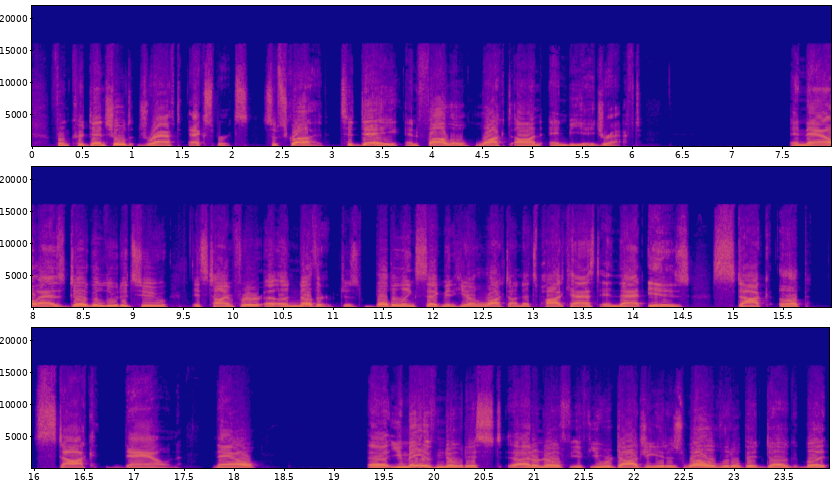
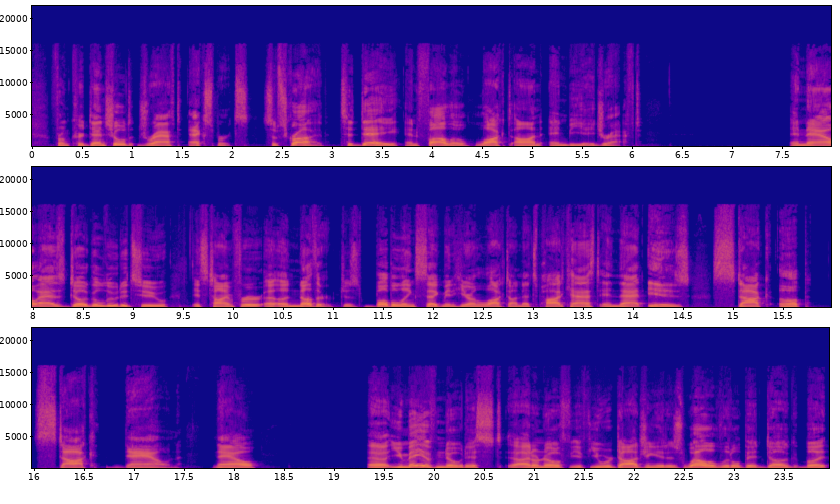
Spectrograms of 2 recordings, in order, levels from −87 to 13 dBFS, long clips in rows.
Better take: second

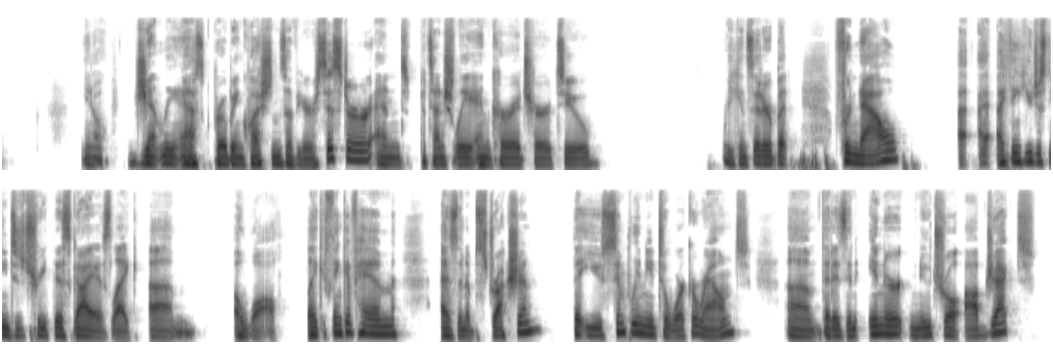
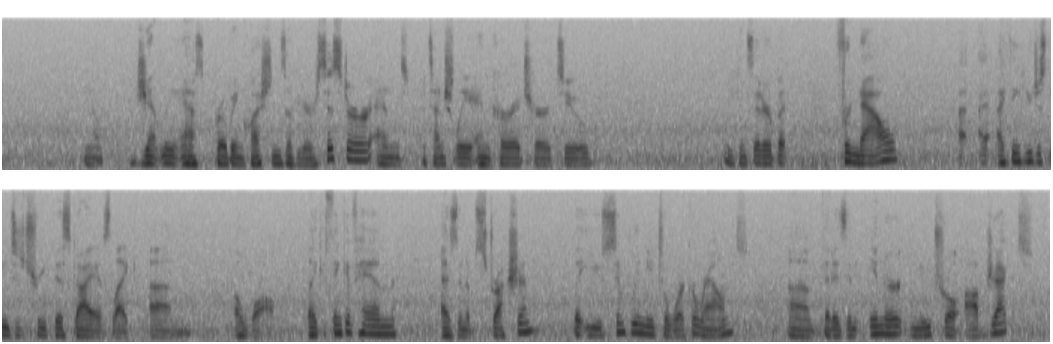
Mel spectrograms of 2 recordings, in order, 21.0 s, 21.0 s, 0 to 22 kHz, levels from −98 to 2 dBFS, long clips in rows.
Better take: first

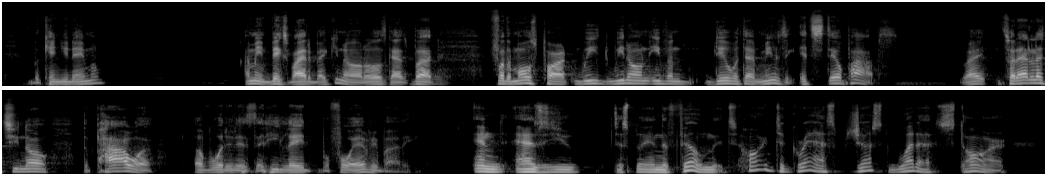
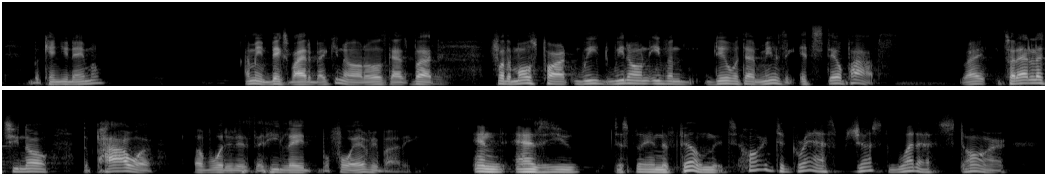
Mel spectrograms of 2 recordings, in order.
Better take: first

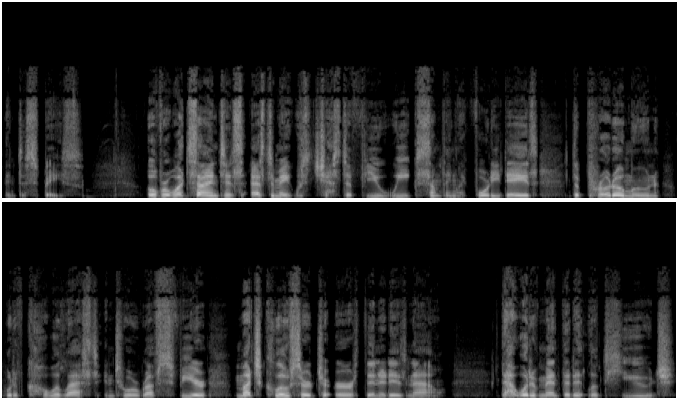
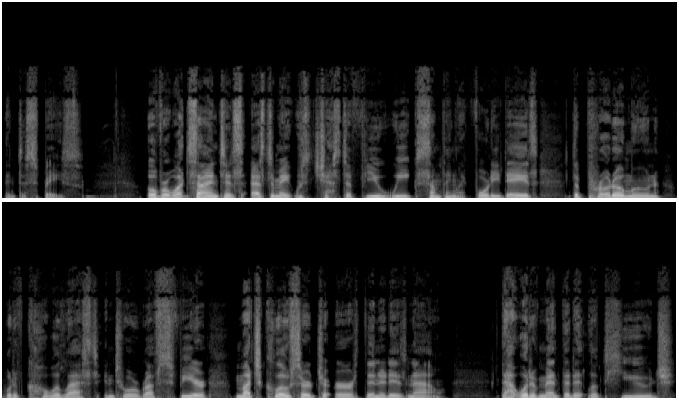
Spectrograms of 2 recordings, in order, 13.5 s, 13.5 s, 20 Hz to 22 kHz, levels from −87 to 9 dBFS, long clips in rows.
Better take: second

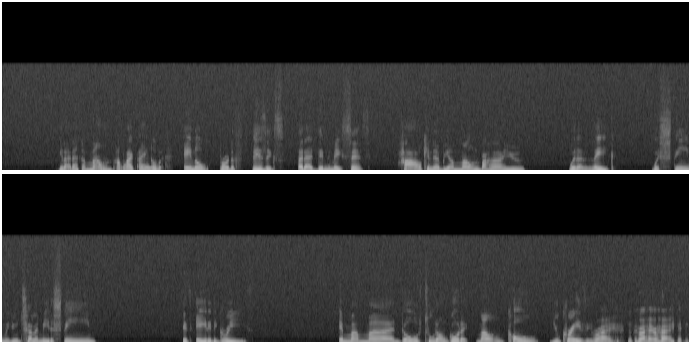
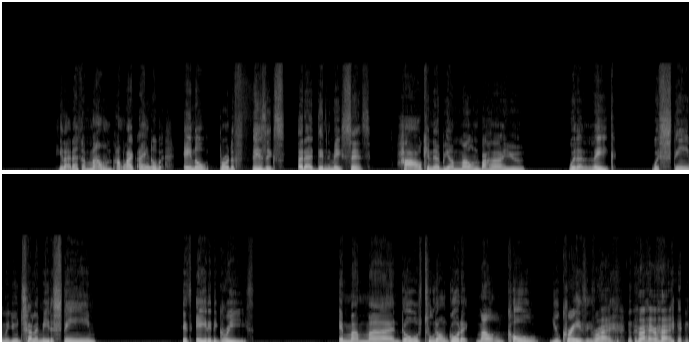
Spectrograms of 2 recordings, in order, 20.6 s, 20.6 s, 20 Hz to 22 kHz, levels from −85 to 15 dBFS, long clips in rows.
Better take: second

